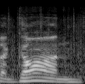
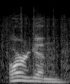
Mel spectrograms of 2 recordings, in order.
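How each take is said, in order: First: The last syllable is a full 'gone'. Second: The last syllable is a reduced 'gun'. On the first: The speaker calls it wrong. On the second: The speaker calls it right.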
